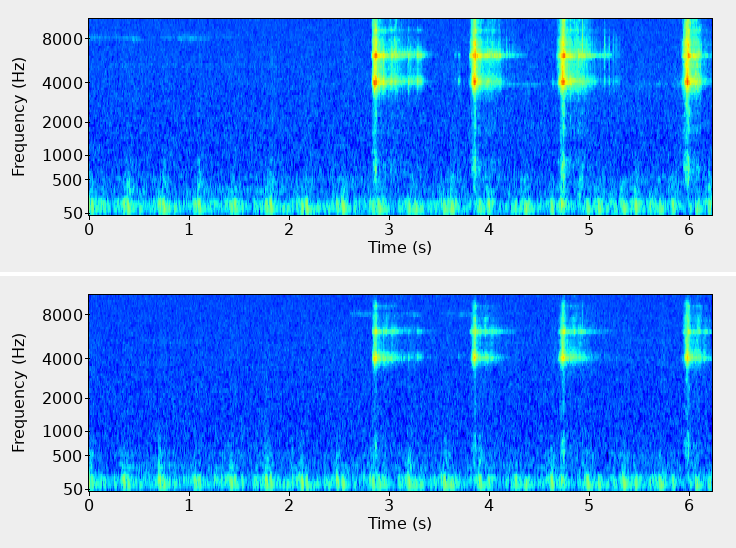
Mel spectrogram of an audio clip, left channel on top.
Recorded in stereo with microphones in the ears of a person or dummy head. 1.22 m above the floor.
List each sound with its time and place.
2.8 s a rattle: 35° left (ahead or behind), 1.1 m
